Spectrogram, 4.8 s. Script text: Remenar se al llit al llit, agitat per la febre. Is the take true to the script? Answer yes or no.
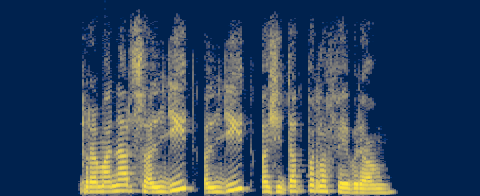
yes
